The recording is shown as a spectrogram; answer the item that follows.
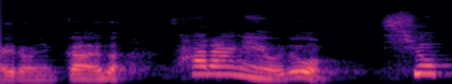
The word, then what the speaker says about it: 师: 시 발음이에요. 시 약간 혀를 좀 꽈서 입 천장 뒤에 이렇게 살짝 붙여서 이렇게 혀가 이렇게 말려 있는 거예요.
